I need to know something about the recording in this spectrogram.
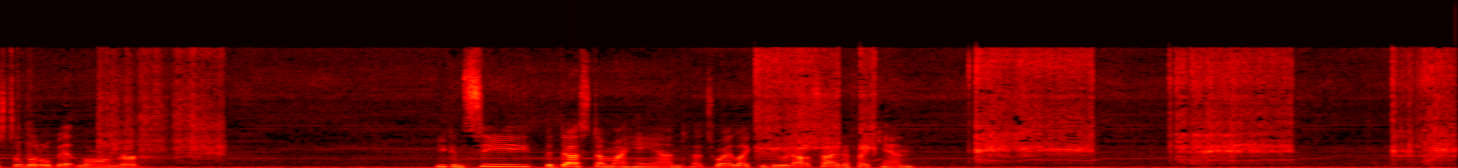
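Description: An electric nail grinder whirs in short bursts against a dog's claw.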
